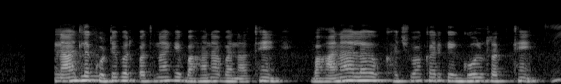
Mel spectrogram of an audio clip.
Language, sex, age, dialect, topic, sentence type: Chhattisgarhi, male, 25-30, Central, agriculture, statement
